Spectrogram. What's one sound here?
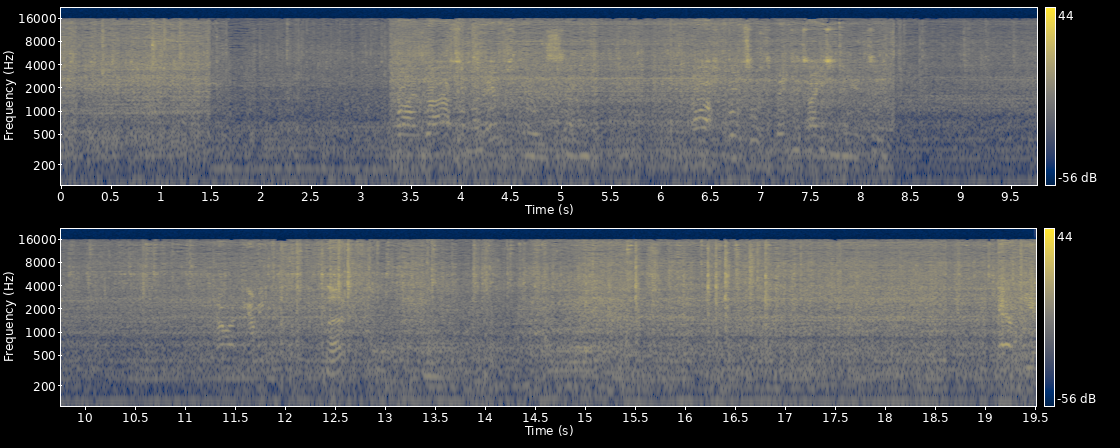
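A vehicle engine rumbles steadily as it drives along.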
